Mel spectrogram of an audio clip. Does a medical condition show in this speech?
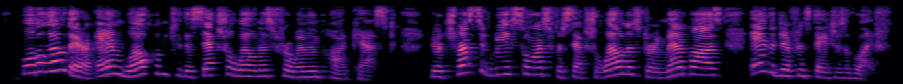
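No.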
